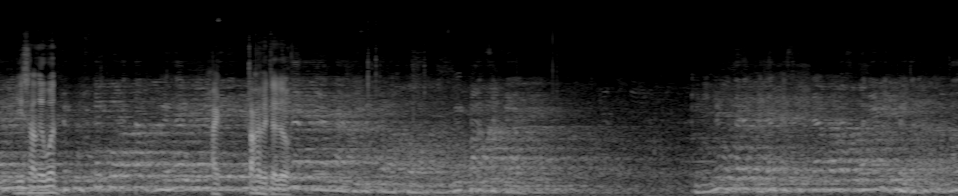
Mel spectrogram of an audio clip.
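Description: A crowd of spectators murmurs in a large echoing hall.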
